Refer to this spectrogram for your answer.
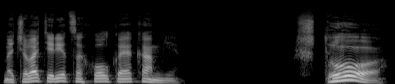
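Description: A man reading a first-person audiobook in an even, matter-of-fact way on a close studio mic. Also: medium pitch, moderate pace, dry recording. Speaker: audiobook narrator.

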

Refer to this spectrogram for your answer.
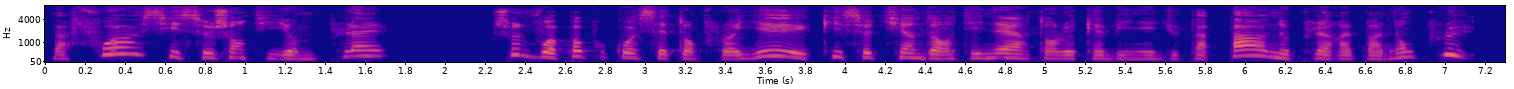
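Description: A woman's voice: lowish voice, very animated, normal speed, warm tone, dry recording. A woman voicing a gossipy, pampered female lapdog who writes confiding, mocking letters, in an audiobook reading. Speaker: audiobook reader. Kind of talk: audiobook narration.

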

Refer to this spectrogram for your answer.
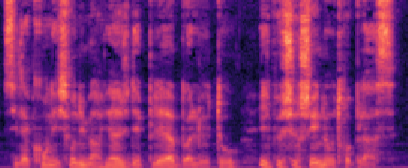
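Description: A man reading the lines of a calm, kindly and authoritative old prince in an audiobook, speaking evenly and quietly commanding. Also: fairly low pitch, normal speed, slightly rough. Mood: calm authority. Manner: even, quietly commanding delivery.

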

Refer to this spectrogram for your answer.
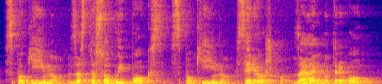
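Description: A man voicing an excitable thin boy who leads a pioneer squad, shouting orders in a high voice in an audiobook reading. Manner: shouting fast, high-pitched, bossy. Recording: roomy echo.

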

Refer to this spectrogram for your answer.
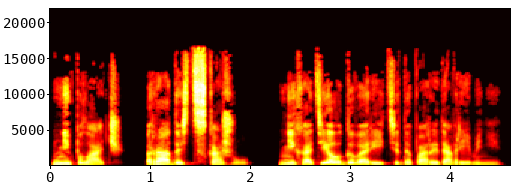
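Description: Hot-tempered old merchant father, commanding and blustering; a woman reads him in a mellow, dry storybook voice. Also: on the low side, very animated, measured pace, dry recording. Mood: coaxing. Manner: commanding, blustering, shouting in anger.

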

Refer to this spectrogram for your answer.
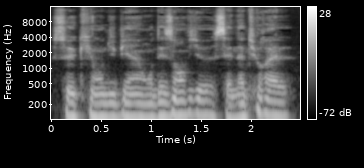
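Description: Sly peasant woman, falsely humble, quiet and low; a man voicing her. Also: flat delivery, moderate pace. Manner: quiet, smooth, insinuating. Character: sly calm peasant woman, feigning humility.

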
